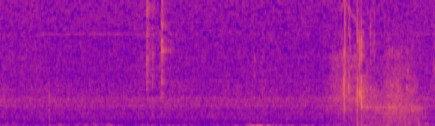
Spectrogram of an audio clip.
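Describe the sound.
A few faint, sharp computer mouse clicks in quick pairs while an SD card image is selected in a disk-writing program, heard over a quiet background hiss.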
